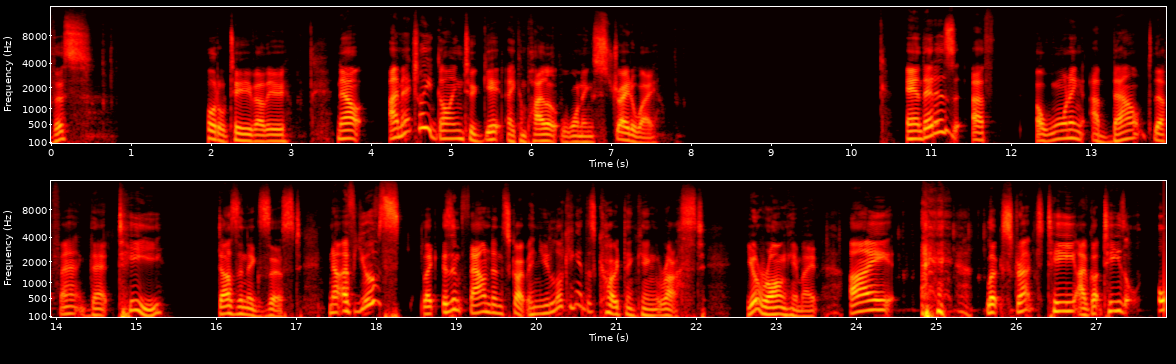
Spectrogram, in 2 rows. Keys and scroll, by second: 0.0-0.7 typing, 0.4 Left, 0.9 Right, 1.1 Right, 1.5 Delete, 1.7 Right, 2.4 End, 3.0 ctrl+s, 6.2 ctrl+`, 7.6-9.8 typing, 20.3 ctrl+`, 23.8 Up, 24.8 Left, 24.8 Right, 25.4 ctrl+shift+Left, 25.9 ctrl+shift+Right, 27.4 Right, 27.8 Down.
